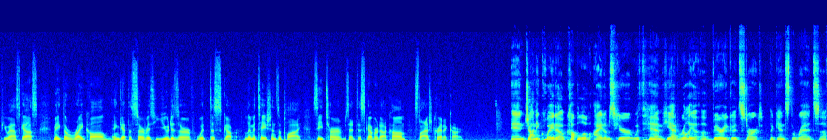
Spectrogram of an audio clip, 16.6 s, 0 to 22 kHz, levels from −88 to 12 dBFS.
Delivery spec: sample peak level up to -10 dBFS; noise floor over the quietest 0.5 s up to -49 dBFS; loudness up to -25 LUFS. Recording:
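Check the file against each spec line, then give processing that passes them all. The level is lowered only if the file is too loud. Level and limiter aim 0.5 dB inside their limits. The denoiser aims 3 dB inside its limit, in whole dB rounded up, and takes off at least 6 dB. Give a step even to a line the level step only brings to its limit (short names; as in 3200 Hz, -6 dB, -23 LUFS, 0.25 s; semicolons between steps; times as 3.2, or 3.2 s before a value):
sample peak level -13.5 dBFS: OK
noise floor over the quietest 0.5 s -60 dBFS: OK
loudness -32.0 LUFS: OK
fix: none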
